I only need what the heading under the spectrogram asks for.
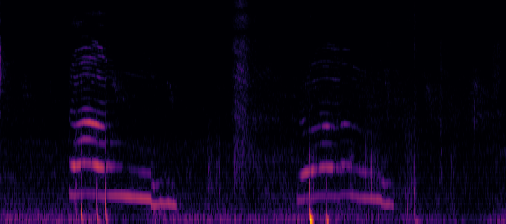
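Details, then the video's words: Stray cats living on the street making fighting sounds: two long, tonal yowls a few seconds apart, each held level before dropping in pitch at the end, with quiet pauses and a sharp thump between. "These Cats fight by making funny sounds."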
